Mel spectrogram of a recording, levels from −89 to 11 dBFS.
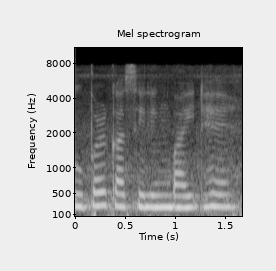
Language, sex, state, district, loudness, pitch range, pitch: Hindi, female, Arunachal Pradesh, Lower Dibang Valley, -11 LUFS, 230-245 Hz, 235 Hz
